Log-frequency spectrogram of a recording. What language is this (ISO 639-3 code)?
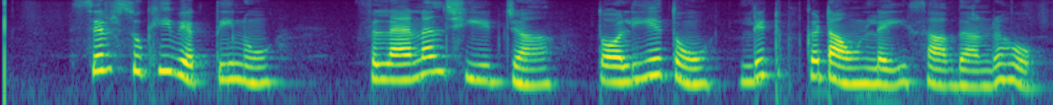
pan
